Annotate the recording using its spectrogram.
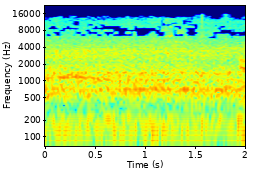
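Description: Steady crowd noise from a basketball arena during live play.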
